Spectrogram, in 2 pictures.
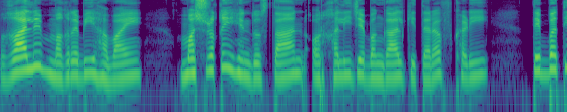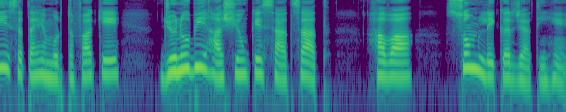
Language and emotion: Urdu, neutral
